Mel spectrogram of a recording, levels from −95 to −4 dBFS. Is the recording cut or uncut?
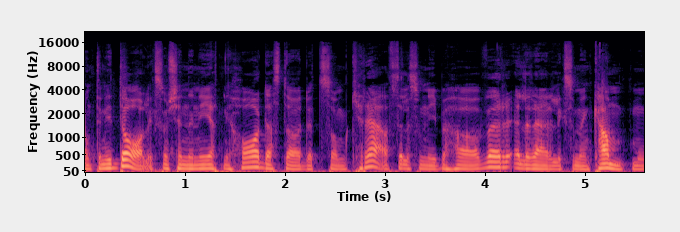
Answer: uncut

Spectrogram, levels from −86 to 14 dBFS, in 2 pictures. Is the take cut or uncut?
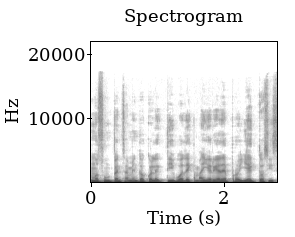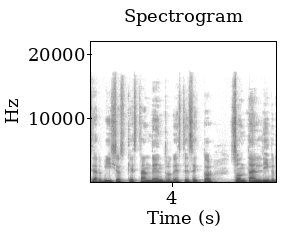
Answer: cut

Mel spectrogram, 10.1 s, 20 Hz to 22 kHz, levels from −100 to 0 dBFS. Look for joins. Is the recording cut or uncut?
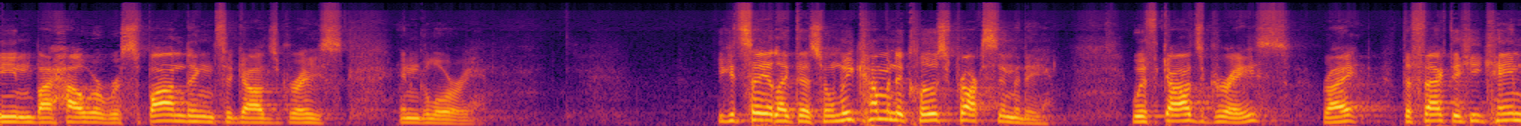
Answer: uncut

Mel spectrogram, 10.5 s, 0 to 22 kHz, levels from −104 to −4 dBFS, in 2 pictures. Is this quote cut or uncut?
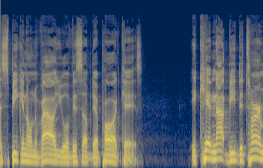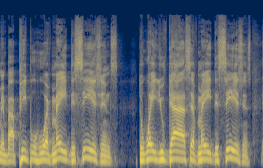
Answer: uncut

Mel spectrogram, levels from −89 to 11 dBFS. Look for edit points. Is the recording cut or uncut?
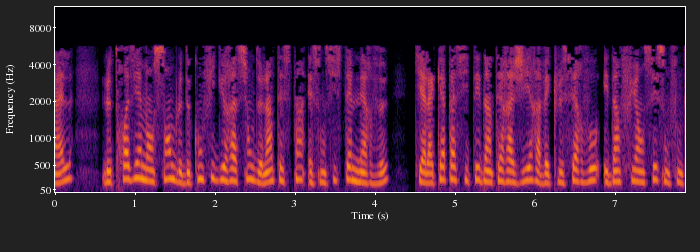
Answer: uncut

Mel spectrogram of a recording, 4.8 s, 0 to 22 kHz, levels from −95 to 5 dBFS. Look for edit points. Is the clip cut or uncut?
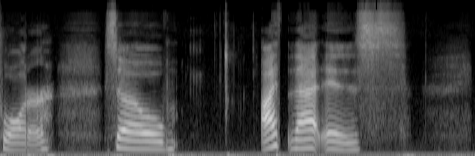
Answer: cut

